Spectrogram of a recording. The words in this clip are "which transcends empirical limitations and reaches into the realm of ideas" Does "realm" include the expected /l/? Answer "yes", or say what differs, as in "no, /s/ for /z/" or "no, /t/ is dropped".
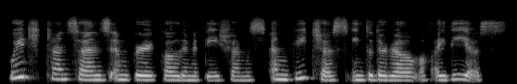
yes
